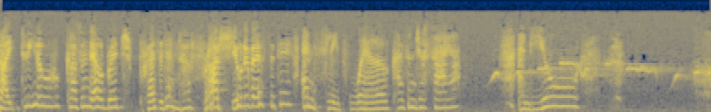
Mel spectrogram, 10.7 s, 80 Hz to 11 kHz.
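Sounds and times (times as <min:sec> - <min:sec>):
speech: 0:00.0 - 0:07.0, 0:07.6 - 0:08.9
person whistling in a thin high tone: 0:08.7 - 0:10.6.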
